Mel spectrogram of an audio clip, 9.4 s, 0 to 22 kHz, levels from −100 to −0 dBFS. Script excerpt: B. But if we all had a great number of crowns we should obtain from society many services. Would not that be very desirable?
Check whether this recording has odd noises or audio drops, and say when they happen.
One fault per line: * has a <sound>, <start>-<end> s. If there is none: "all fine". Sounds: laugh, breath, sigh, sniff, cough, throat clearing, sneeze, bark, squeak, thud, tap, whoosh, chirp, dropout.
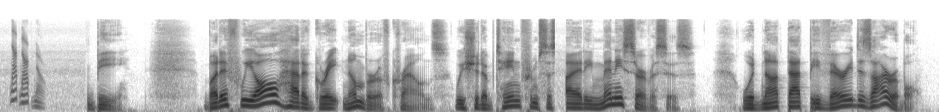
* has a chirp, 0.1-0.5 s
* has a dropout, 5.5-5.7 s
